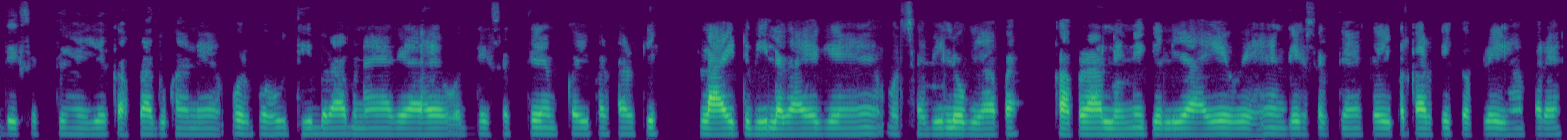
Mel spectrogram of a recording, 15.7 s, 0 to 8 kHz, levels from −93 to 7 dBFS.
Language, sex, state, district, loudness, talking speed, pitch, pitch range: Hindi, male, Chhattisgarh, Raigarh, -27 LUFS, 185 wpm, 135 Hz, 130-135 Hz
